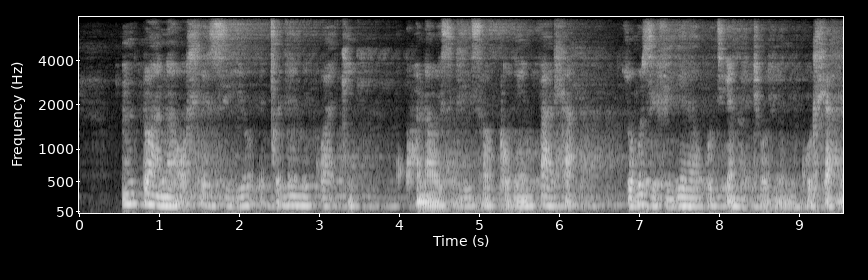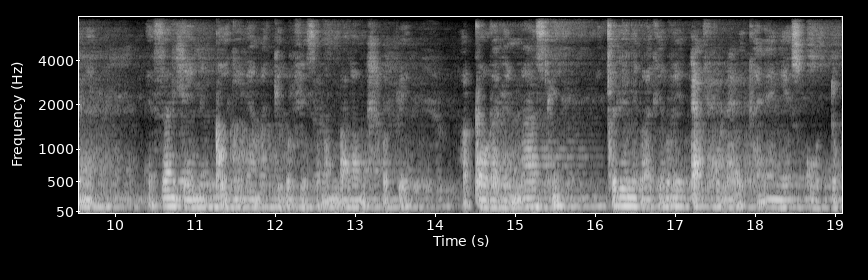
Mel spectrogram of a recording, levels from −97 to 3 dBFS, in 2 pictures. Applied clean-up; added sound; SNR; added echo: none; none; none; reverberation time 2.1 s.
